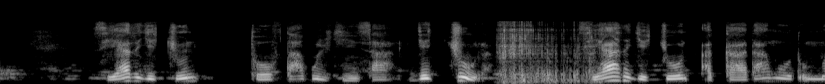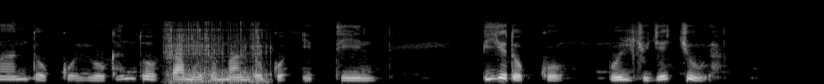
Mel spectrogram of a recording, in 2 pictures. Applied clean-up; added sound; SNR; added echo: neural mask model RNNoise.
